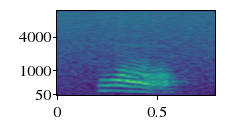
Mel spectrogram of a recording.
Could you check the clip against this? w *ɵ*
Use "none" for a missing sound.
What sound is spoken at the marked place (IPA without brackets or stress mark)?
o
